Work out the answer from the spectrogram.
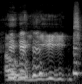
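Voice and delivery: playful joking cheer; mock cheer. Real, not acted. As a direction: toss it off gleefully.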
